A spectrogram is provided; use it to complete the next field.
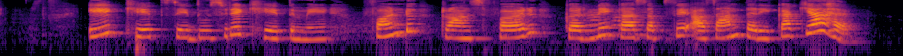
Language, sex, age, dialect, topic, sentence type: Hindi, female, 25-30, Marwari Dhudhari, banking, question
